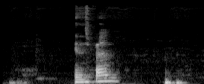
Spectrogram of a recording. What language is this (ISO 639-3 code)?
hun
